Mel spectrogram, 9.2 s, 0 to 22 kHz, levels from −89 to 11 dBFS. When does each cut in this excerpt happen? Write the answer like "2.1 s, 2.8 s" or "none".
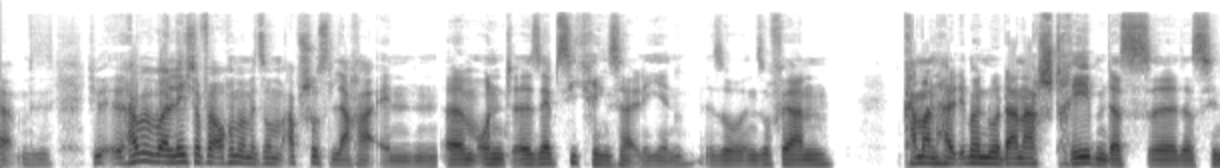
3.2 s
